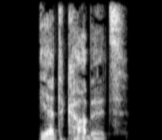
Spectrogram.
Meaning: genitive singular of Erdkabel
- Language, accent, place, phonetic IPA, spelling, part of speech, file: German, Germany, Berlin, [ˈeːɐ̯tˌkaːbl̩s], Erdkabels, noun, De-Erdkabels.ogg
